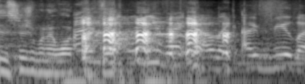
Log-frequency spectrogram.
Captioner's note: laughs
